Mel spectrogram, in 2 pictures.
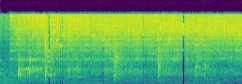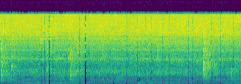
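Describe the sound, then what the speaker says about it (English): Cumin seeds, onions and garlic fry in hot oil in a pan, giving a loud, steady sizzle with occasional stirring scrapes and crackles throughout. "as soon as they crackle or splutters, I'll add onions and garlic to this"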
